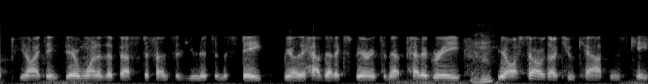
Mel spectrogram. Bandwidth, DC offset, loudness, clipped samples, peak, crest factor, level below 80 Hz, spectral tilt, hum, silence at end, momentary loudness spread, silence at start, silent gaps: 6.4 kHz; under 0.1%; -25 LUFS; under 0.1%; -6 dBFS; 20 dB; -54 dBFS; -6.5 dB/octave; none; 0 s; 8 LU; 0.2 s; none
